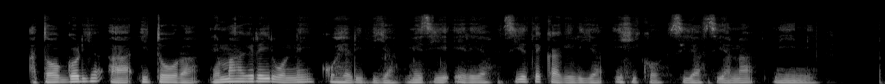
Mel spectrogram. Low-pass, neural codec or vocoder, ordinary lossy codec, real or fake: 10.8 kHz; none; AAC, 48 kbps; real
